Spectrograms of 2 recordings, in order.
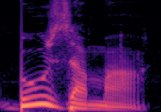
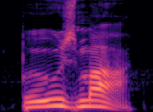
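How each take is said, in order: First: The name is said with an extra middle syllable. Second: The name is said in two syllables. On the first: The speaker calls it wrong. "That's not the proper pronunciation" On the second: The speaker calls it right.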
